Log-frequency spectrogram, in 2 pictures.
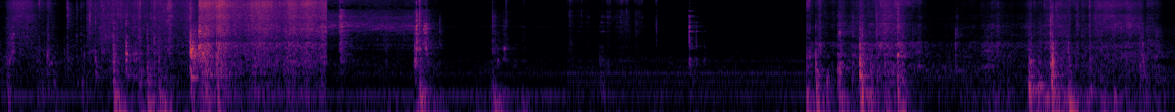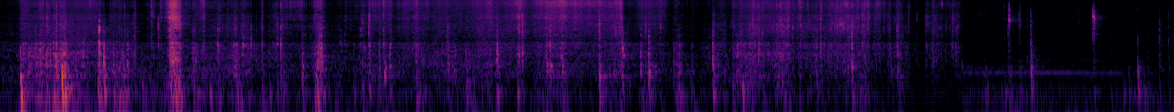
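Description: Cardboard delivery boxes and plastic packaging being handled and unpacked: rustling, scraping and sharp knocks in several busy stretches with quieter gaps between.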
